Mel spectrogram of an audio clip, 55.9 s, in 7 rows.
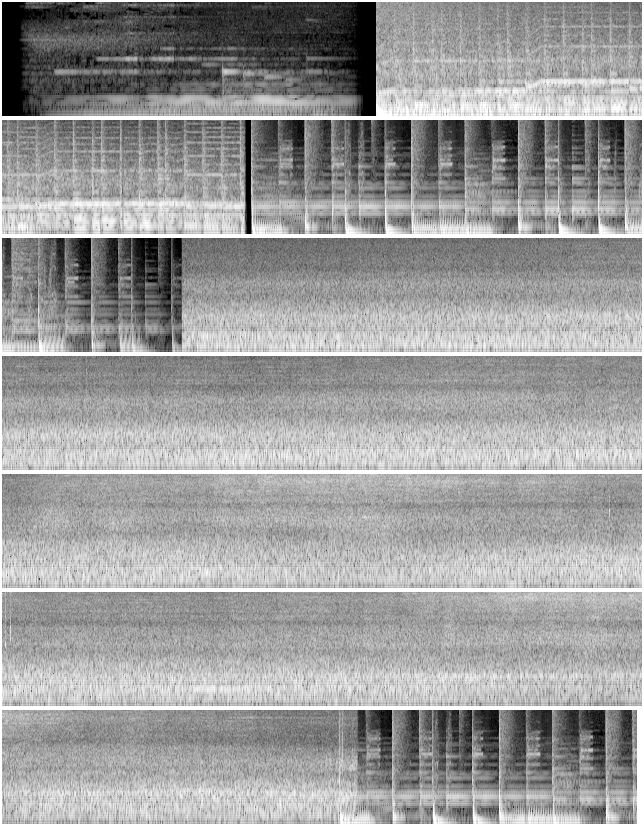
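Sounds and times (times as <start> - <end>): electric train passing: 4.7 - 12.8, 18.3 - 52.8
high hiss: 28.4 - 52.4.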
